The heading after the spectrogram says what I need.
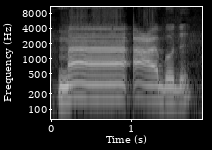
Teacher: ما کو بھی کھینچیے، مد ہے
